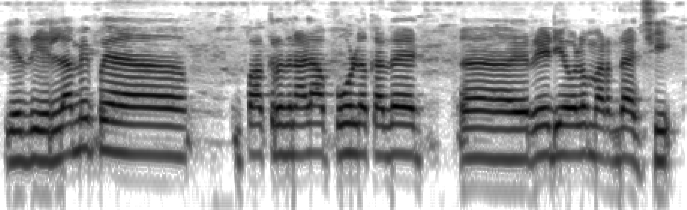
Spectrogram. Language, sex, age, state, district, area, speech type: Tamil, female, 60+, Tamil Nadu, Thoothukudi, rural, spontaneous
